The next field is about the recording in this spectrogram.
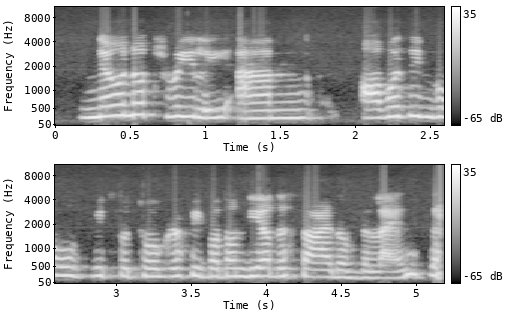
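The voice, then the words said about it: Hungarian accent. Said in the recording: “I can hear you've got a bit of an accent... I'm Hungarian.”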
